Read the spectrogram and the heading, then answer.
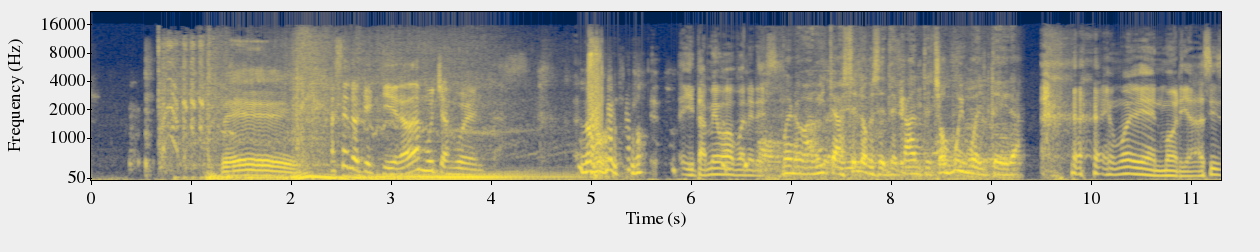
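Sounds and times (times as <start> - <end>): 
motorcycle engine starting and revving: 0.7 - 4.8
speech: 1.3 - 4.1, 4.8 - 11.2
laughter: 4.8 - 10.2.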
